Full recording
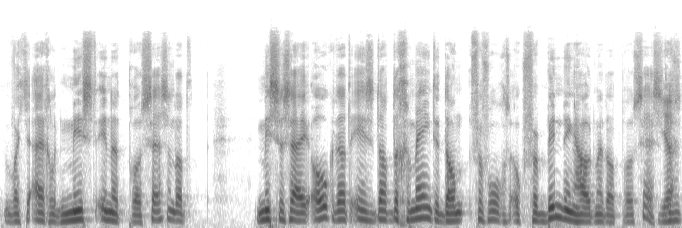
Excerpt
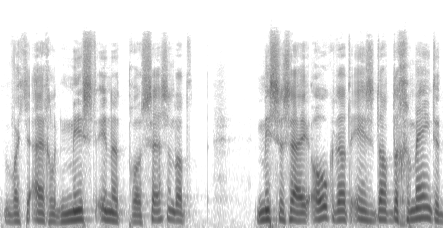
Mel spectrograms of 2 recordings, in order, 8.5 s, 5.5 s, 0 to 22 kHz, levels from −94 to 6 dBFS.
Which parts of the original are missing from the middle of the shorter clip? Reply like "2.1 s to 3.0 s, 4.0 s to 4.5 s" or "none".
none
